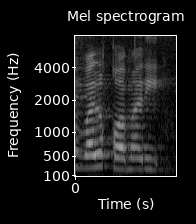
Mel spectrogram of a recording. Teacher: یہاں دیکھیے الف لام اگر حروف قمری کے شروع میں ہو تو الف اور لام کو نہ پڑھیں گے الف کو نہیں پڑھیں گے بلکہ لام پڑھا جائے گا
